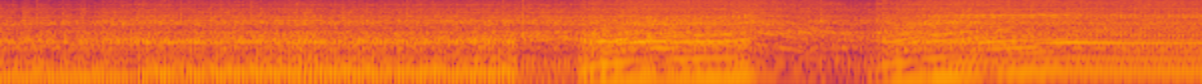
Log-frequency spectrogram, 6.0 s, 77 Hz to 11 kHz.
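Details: Stihl MS171 chainsaw that wouldn't start, new ignition module fitted, run outside: revs surge, sag and climb unevenly, only running while the choke is operated; fuel restriction, engine starving for fuel from a carburettor issue.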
